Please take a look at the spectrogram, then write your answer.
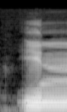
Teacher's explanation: tahan suara nunnya bacaan gunah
